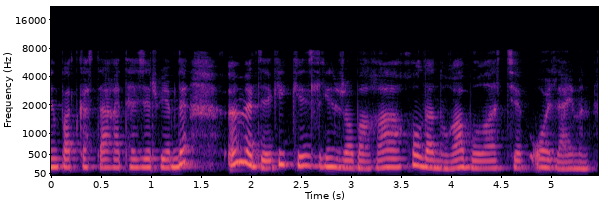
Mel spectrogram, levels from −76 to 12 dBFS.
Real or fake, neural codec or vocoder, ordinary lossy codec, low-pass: real; none; none; none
